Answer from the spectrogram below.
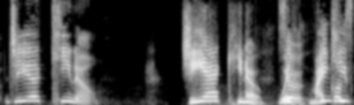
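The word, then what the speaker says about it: Giacchino: to say it again Michael gianino did I say it right no Gia Kino Gia Kino with think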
